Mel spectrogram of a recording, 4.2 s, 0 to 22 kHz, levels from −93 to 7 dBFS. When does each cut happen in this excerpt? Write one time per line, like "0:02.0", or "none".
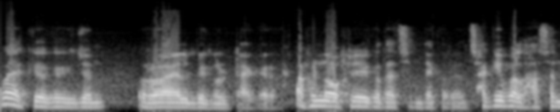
0:02.0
